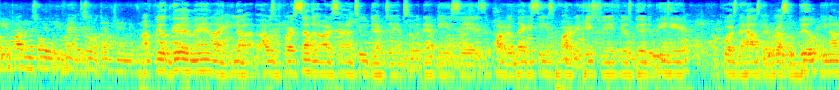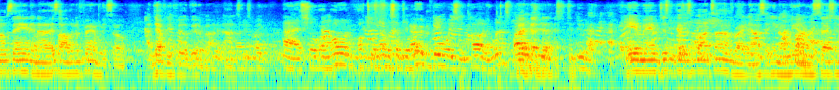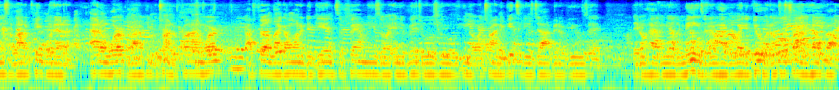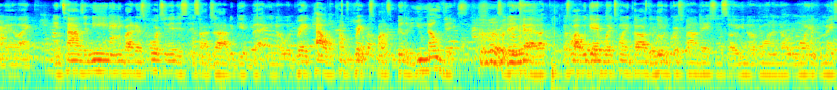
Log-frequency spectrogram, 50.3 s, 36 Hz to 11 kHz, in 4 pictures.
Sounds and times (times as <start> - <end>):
Speech: 17.2 - 50.3.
